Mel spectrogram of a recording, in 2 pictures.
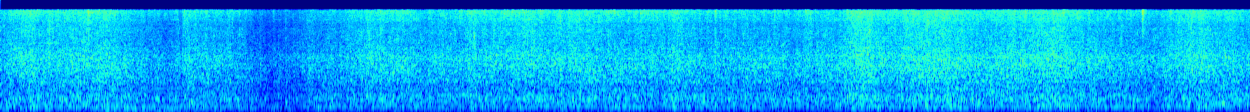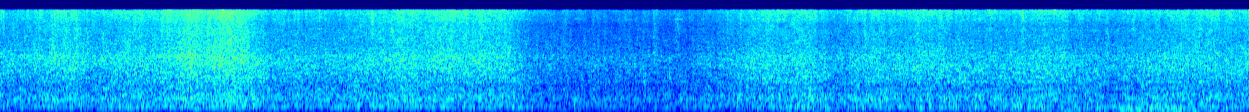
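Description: Steady rain falling, a continuous even hiss that swells and eases a little, dipping briefly twice.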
